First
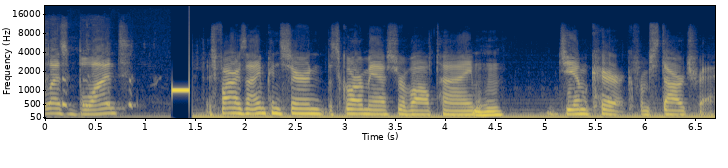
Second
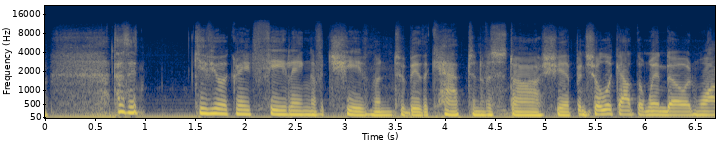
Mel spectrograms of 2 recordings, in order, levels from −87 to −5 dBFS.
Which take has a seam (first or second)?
first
